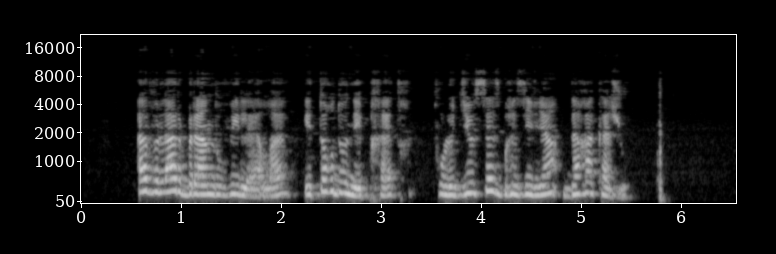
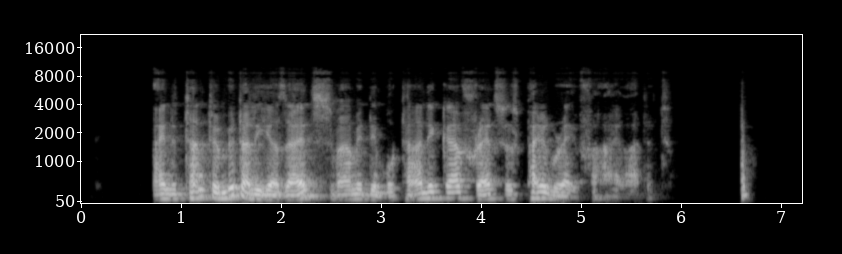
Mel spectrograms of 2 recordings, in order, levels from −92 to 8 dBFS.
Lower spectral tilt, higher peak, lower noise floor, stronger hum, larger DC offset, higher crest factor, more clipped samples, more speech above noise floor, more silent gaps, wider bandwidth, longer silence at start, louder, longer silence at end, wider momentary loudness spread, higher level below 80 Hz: second, -5.5 dB/octave vs -7 dB/octave; about the same, -2 dBFS vs 0 dBFS; second, -79 dBFS vs under -90 dBFS; neither; neither; about the same, 18 dB vs 18 dB; neither; second, 60 dB vs over 72 dB; neither; second, 7.8 kHz vs 9 kHz; second, 0.55 s vs 0.7 s; about the same, -19 LUFS vs -18 LUFS; first, 0.75 s vs 0.55 s; about the same, 17 LU vs 16 LU; about the same, -64 dBFS vs -62 dBFS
